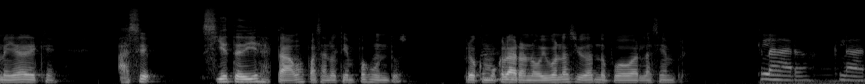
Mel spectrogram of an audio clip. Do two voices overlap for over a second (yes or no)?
no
